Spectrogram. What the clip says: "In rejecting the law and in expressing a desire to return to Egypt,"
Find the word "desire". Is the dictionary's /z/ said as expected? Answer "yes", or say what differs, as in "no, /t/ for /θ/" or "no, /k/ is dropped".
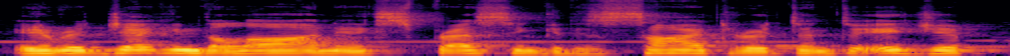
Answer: no, /s/ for /z/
